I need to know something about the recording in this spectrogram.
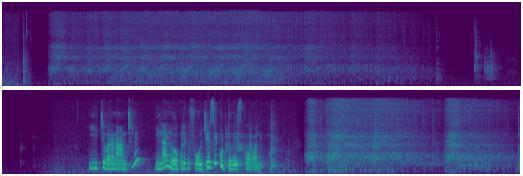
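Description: A sewing machine runs steadily, stitching fabric.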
